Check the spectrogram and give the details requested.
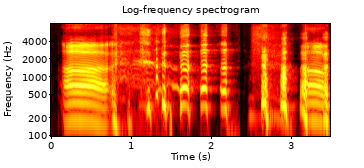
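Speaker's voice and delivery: loud, giggling, laughing through the words.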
